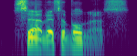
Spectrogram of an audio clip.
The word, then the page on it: serviceableness: British English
